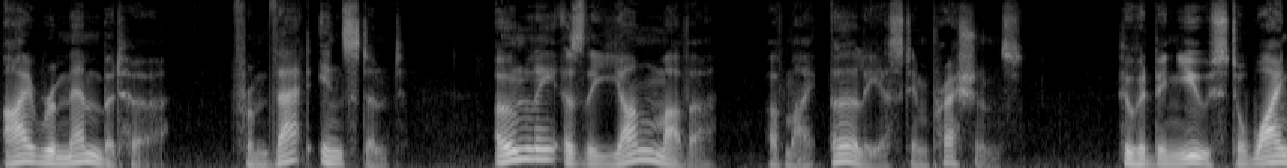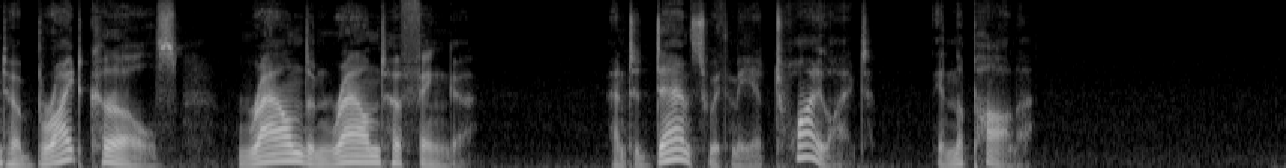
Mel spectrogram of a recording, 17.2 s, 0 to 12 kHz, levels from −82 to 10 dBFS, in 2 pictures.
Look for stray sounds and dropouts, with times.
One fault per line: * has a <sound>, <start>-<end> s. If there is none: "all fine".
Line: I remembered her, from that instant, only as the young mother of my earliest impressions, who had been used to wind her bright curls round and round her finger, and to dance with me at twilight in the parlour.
all fine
